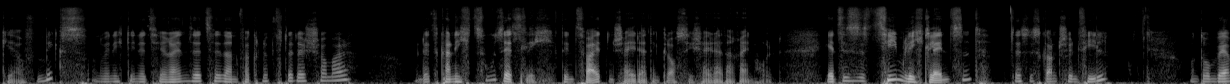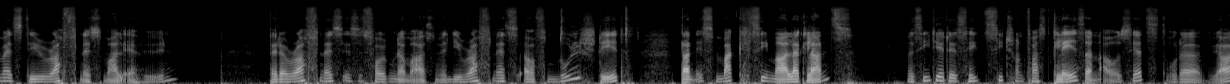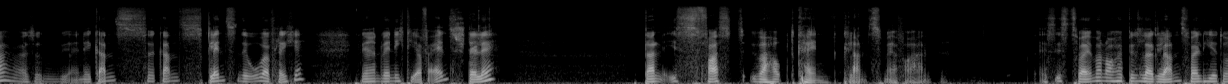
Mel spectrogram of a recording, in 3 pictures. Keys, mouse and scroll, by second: 3.7-5.3 drag, 5.4 click, 5.8-13.1 middle drag, 13.1-15.0 drag, 16.7-18.5 drag, 28.1-30.1 drag.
